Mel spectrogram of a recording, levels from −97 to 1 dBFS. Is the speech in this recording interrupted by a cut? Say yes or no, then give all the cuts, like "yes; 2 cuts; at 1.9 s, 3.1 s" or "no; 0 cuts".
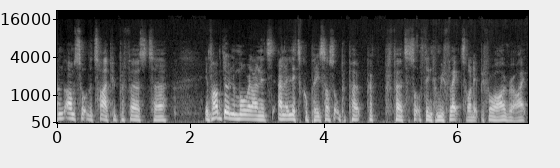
no; 0 cuts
